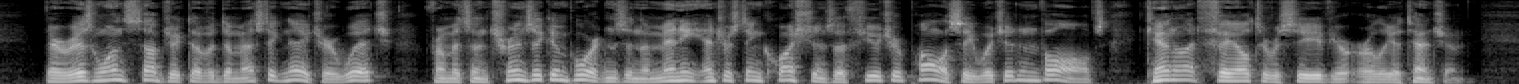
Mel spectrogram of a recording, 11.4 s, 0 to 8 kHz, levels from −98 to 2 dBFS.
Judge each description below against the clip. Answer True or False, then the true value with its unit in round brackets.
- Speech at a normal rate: True (170 wpm)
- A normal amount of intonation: False (6.0 semitones)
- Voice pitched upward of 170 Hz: False (130 Hz)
